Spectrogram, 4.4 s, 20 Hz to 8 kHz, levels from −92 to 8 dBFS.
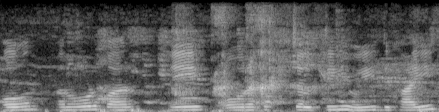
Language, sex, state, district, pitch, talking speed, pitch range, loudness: Hindi, female, Haryana, Jhajjar, 200 Hz, 125 wpm, 195-215 Hz, -17 LUFS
